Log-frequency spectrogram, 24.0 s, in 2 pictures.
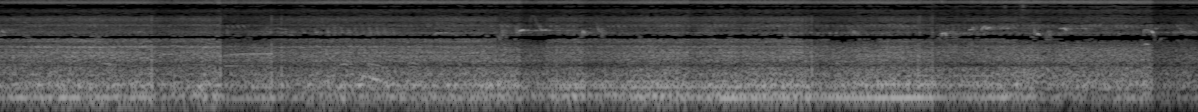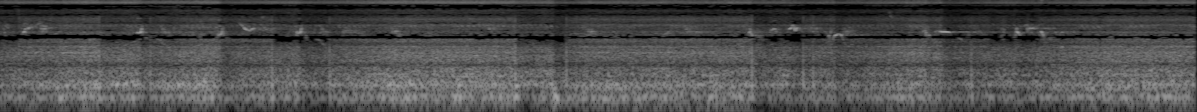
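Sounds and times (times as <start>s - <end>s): high-pitched wheel squeals: 2.0s - 6.2s.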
